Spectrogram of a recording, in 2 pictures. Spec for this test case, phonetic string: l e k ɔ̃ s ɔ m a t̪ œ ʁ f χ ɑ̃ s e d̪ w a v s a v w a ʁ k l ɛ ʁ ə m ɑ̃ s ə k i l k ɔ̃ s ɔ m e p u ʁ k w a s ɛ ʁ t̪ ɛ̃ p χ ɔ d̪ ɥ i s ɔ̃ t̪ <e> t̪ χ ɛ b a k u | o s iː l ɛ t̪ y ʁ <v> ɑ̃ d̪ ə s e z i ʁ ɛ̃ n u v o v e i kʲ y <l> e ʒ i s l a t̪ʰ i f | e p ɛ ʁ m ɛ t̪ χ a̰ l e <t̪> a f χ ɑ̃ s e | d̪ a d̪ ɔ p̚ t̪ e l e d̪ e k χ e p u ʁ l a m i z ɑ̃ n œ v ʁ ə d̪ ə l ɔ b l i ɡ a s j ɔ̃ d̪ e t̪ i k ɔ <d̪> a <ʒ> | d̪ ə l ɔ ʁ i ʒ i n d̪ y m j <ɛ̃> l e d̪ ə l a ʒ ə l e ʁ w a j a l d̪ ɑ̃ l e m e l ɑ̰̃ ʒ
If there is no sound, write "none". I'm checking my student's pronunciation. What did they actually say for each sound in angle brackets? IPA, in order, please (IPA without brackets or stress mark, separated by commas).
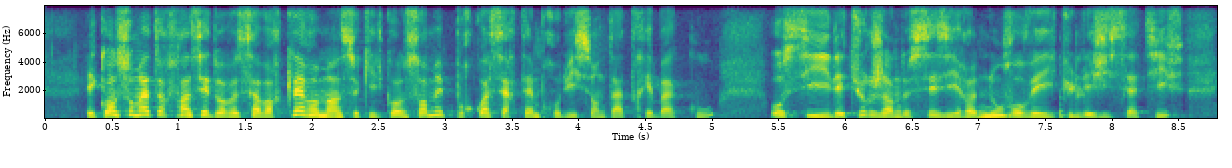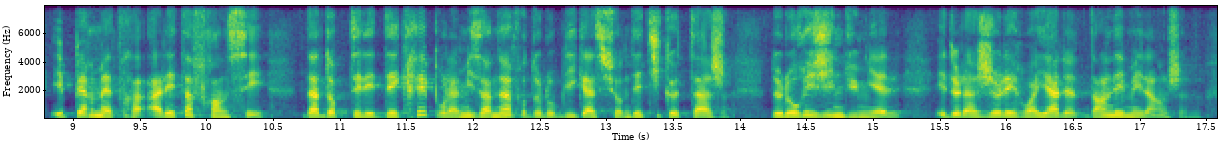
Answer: a, ʒ, lː, t̪, t̪, ʒ, ɛ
